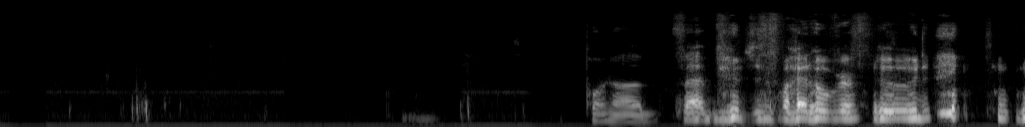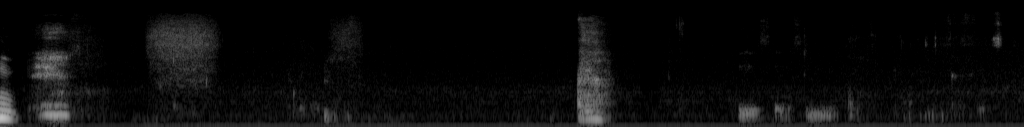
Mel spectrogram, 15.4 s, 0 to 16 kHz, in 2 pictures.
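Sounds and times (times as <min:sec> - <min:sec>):
speech: 0:04.4 - 0:09.0
breathy exhale: 0:08.0 - 0:09.4
harsh throat clearing: 0:12.0 - 0:12.3
short sharp coughs: 0:12.0 - 0:12.4.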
